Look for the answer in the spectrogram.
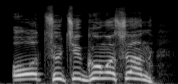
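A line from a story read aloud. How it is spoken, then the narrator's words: Howling. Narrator (Russian): взвыл Танетома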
